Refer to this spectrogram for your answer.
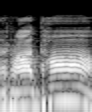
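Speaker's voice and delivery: loud call, final aa of Radha drawn out. Showing the vowel used when calling someone's name: drawn-out final vowel in Radha. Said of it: "देखो हम लोग पुकार रहे कि नहीं नाम".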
